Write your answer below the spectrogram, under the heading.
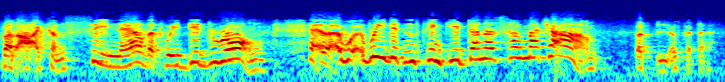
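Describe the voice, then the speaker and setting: A woman's voice: high voice, sing-song, unhurried, sharp tone, heavily acted. An actress playing a humble working-class mother in an old-time radio drama, deferential, garrulous and pleading, with folksy turns of phrase. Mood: distressed. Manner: deferential, tearful, folksy wording. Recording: dull vintage radio recording.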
